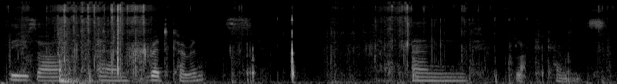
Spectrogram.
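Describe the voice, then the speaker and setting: A woman with a British accent speaks quietly at a fairly low pitch, her intonation fairly even, with noticeable background noise. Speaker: crochet vlogger. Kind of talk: casual vlog walkthrough. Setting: outdoors in garden. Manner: talking quietly.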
